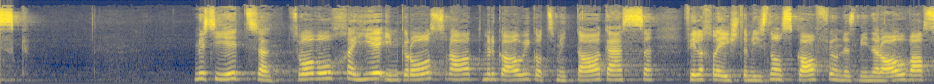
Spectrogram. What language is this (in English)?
Swiss German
